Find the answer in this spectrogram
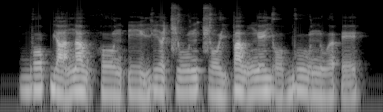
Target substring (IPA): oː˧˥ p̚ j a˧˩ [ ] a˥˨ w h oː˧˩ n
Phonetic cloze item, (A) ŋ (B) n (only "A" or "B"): B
